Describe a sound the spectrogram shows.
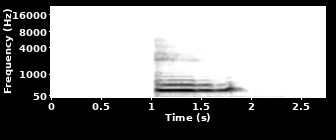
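A young woman speaks briefly over an online call.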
